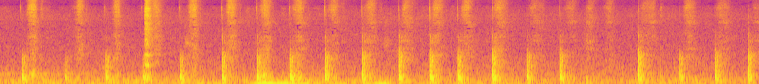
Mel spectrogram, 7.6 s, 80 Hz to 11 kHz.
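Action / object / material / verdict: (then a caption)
scrape / colored pencil on a paper sheet / paper / none. A red colored pencil scratches and rubs across a thin white paper sheet printed with a mandala, lying flat on a dark table, while the other hand holds the sheet still. About 15 quick, fairly regular coloring strokes are heard as soft, bright scratchy bursts over a faint low hum.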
